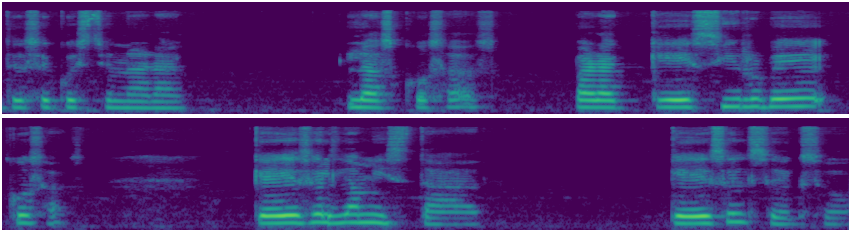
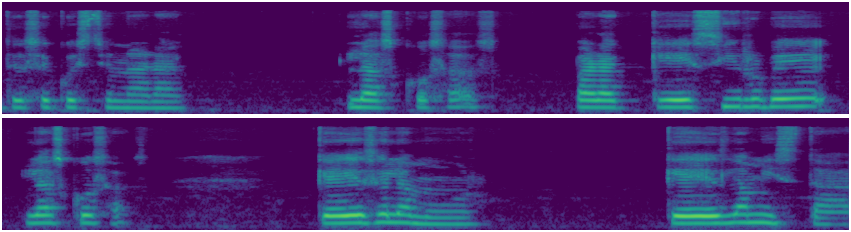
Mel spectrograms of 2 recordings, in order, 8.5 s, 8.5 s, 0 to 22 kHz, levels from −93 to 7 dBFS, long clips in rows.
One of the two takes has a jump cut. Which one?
first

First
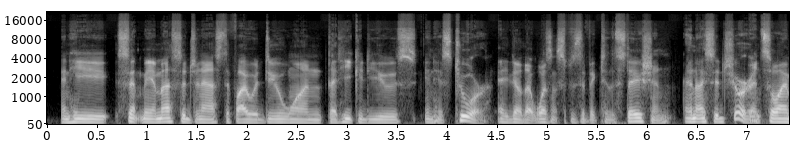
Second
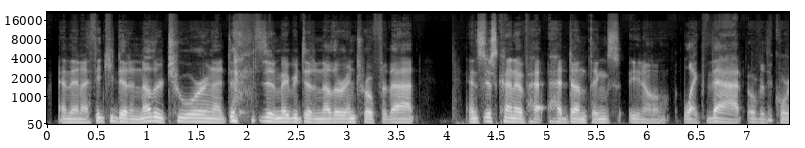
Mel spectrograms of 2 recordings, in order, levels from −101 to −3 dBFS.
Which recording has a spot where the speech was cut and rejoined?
second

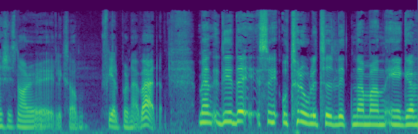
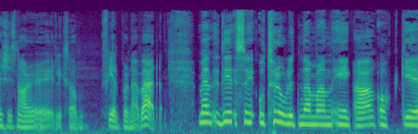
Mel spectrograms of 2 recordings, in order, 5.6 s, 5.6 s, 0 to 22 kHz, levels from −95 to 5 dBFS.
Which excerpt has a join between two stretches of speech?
second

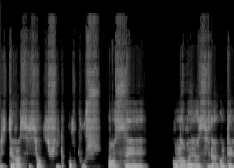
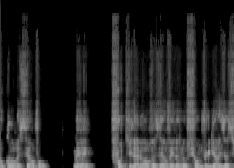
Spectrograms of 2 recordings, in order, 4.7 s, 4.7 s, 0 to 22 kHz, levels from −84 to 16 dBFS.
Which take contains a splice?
first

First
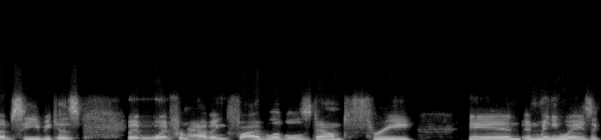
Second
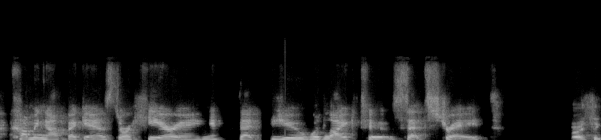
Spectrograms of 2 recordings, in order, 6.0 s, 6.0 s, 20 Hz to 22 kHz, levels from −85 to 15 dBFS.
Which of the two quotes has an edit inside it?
second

